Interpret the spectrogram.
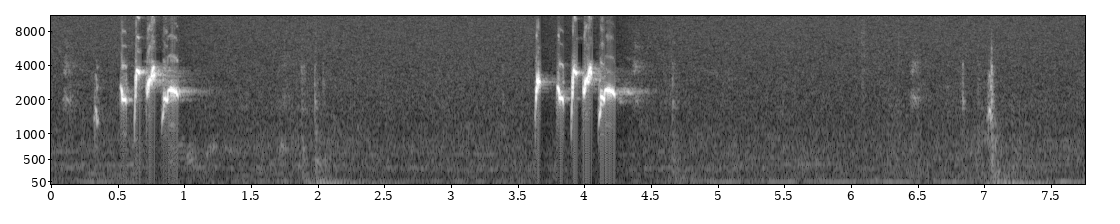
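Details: Two matching warbled phrases, each of about five fast, loud, rich notes ending in a downward slur, sung by a red-whiskered bulbul roughly three seconds apart, with faint clicks between.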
